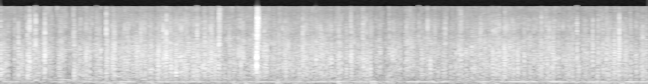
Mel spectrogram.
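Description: Light rain pattering, with many small drops ticking close by and one sharper tick about two and a half seconds in.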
